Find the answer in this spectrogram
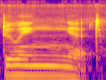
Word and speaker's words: doing: So yeah, we do link doing and it, but we don't have a G sound in there, just the NG, doing it.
